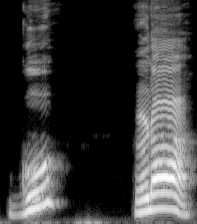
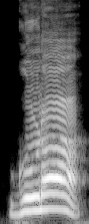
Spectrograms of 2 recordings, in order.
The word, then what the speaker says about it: गुणा: इसमें तो ना का उच्चारण हो रहा है और इसमें अणा का उच्चारण हो रहा है। कैसे हो रहा है, गुना, और इसको कैसे पढ़ेंगे, गुणा, गुणा, और इसको गुना।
